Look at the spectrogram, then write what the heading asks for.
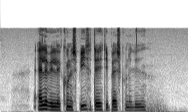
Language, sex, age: Danish, male, 27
